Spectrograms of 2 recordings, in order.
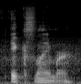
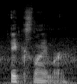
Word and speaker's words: Ixlimor: Ixlimor. Ixlimor. Yeah, I don't know how I feel about that. Ixlimor.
